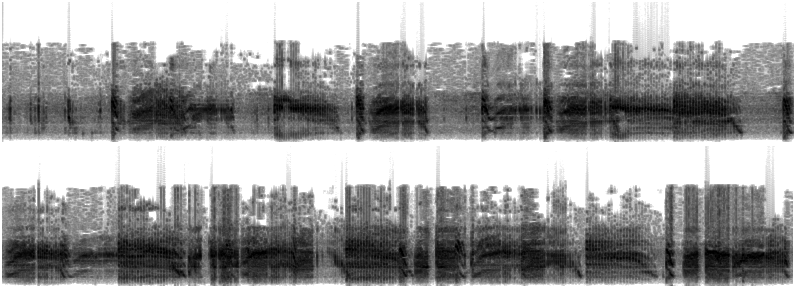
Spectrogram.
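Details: Swiftlets calling on a track for attracting colonies into a nesting house: loud, dense, grating chatter with long raspy squeals, pausing only briefly between bursts.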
